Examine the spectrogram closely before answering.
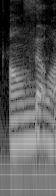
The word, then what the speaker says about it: armoire: So she was like, no, it's Om. And it's 3 syllables. Yes. So I totally screwed it up. I had to count it. Okay, so Om Noir. Okay. Om so Noir.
